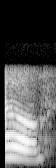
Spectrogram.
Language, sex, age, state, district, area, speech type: Bodo, female, 18-30, Assam, Kokrajhar, rural, conversation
